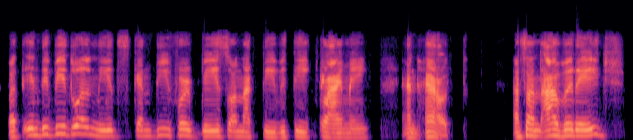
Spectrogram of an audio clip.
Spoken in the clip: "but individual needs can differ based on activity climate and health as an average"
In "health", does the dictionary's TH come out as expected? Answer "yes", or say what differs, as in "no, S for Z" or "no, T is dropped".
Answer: no, T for TH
